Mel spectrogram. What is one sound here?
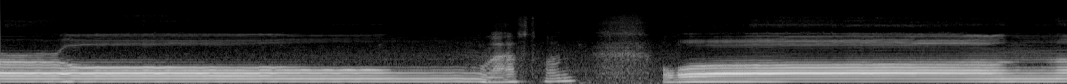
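A man chants a long, steady low tone close to a microphone.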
